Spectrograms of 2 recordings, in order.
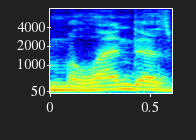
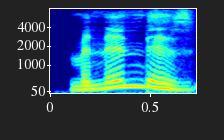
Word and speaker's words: Menendez: from like how how how do you get there Menendez you'd imagine of all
